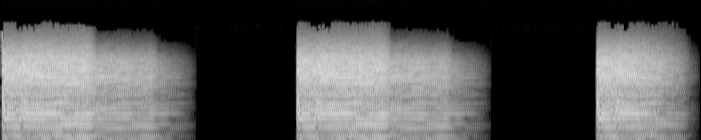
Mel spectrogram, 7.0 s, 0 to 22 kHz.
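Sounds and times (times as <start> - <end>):
attack alarm: 0.0 - 2.0, 3.0 - 4.9, 6.0 - 7.0.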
